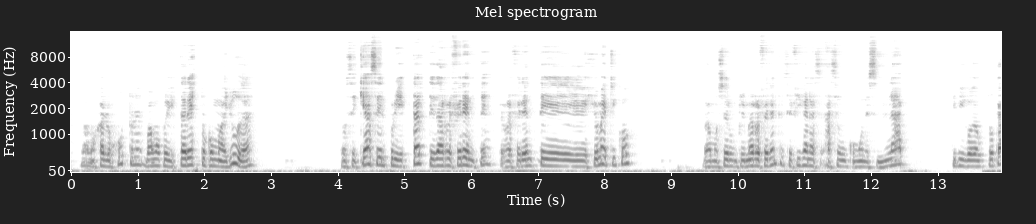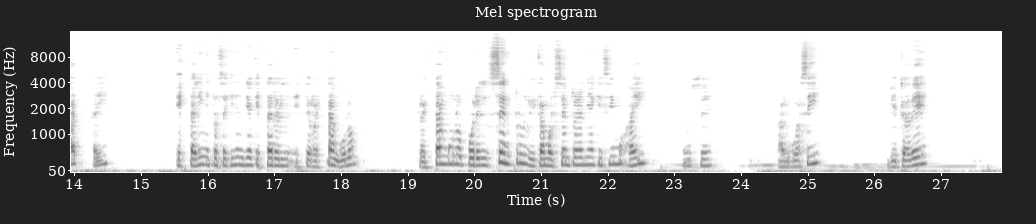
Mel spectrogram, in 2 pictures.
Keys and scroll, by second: 14.4 Escape, 24.9 Escape, 26.1 d.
